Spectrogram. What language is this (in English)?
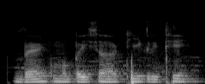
Chhattisgarhi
